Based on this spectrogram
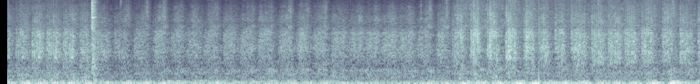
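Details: Low engine beat with an uneven, stumbling rhythm and skipped pulses at idle; owner suspects bad injectors since there is no black smoke, unconfirmed; engine misfire.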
